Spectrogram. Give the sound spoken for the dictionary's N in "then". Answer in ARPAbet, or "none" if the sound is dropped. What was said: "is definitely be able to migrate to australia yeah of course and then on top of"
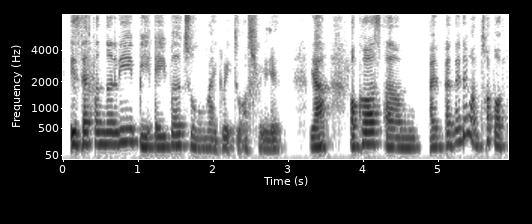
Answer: none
